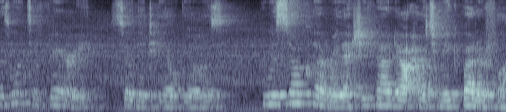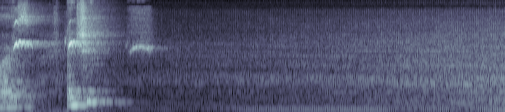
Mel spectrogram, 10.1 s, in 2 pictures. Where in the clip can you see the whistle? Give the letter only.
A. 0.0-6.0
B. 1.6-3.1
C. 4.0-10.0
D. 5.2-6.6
D.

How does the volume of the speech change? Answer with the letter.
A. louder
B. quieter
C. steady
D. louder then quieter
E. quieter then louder
A.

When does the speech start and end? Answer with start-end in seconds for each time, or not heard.
0.0-6.0.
